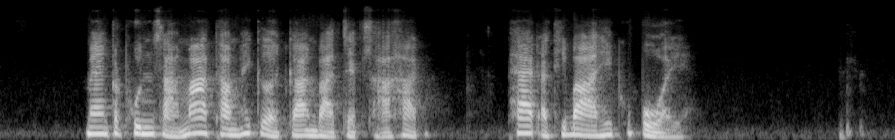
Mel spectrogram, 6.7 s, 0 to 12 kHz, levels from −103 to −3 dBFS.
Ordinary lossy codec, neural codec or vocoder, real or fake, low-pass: Opus, 32 kbps; none; real; 7.2 kHz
